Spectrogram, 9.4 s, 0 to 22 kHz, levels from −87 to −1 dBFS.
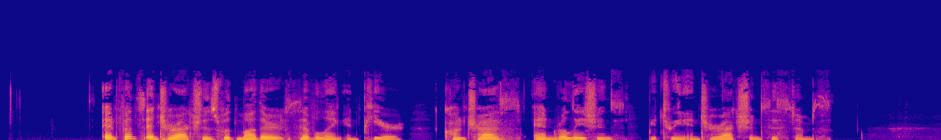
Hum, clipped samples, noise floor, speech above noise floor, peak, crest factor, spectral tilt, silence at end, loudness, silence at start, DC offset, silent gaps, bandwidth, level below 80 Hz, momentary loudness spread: none; under 0.1%; -77 dBFS; 54 dB; -2 dBFS; 22 dB; -5 dB/octave; 1.1 s; -24 LUFS; 1 s; under 0.1%; none; 10.5 kHz; -64 dBFS; 15 LU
